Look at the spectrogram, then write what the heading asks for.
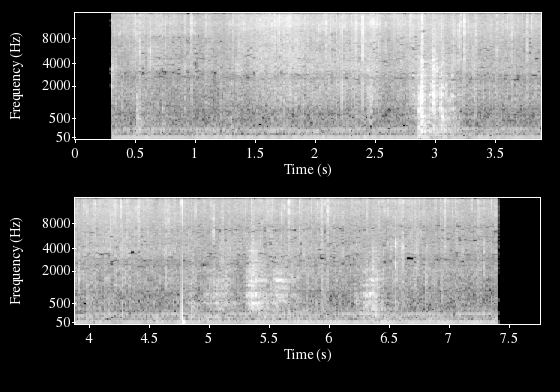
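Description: French toast (egg-and-milk-soaked bread) sizzling as it fries in a pan, a steady hiss. A few sharp clicks and scrapes of a spatula against the pan stand out in the middle. The sound cuts off suddenly near the end.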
